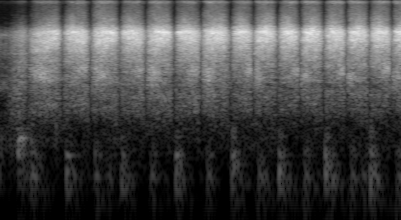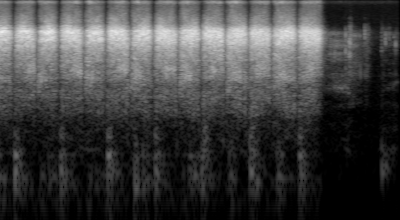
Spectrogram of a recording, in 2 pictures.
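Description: Hand sanding a primed MDF edge with a foam-backed abrasive pad, quick back-and-forth rasping strokes about three a second, smoothing the grain raised by the first coat of primer. The strokes stop about nine seconds in.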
